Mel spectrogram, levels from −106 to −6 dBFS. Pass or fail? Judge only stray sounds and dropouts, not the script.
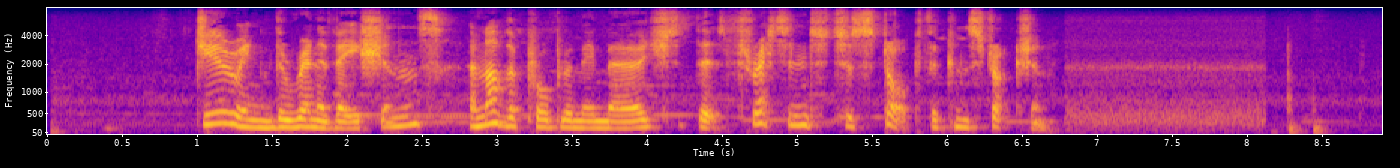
pass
